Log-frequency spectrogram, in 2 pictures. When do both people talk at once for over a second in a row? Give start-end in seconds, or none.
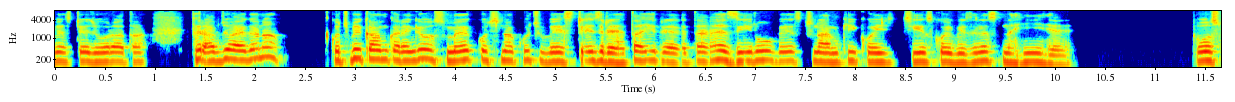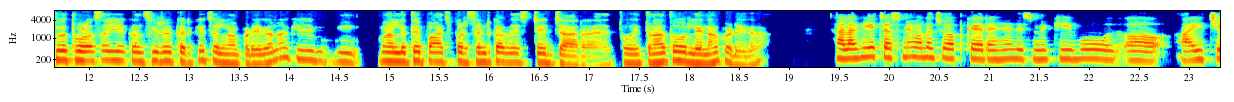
none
